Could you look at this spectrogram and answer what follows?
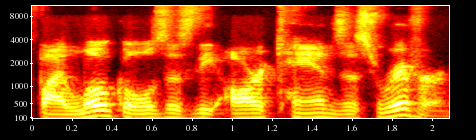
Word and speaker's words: Arkansas River: That river is pronounced by locals as the Arkansas River, not the Arkansas River.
